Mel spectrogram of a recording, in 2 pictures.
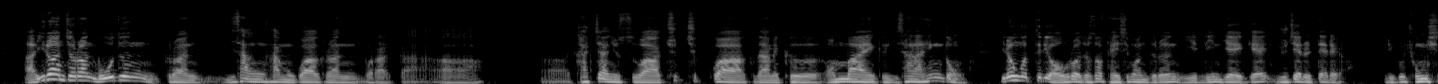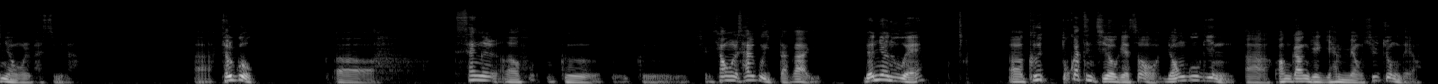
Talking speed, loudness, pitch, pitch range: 260 characters per minute, -29 LUFS, 110 Hz, 95-125 Hz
